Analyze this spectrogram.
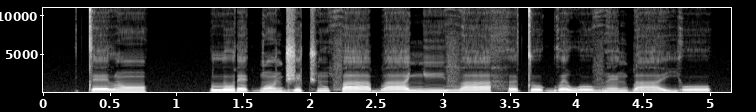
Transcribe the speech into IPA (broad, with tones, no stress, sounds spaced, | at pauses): t ɛ˨ l ɔ̃˦ | l o˦ ɾ ɛ˨ ɡ͡b ɔ̃˦ d͡ʒ ə˦ t͡ʃ ũ˨ f aː˦˨ b aː˧ ɲ iː˦ v aː˨˦ h ə˦˨ t o˦ ɡʷ ɛ˦ w o˨ v ɛ̃˧ ɡ͡b aː˨ j o˧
